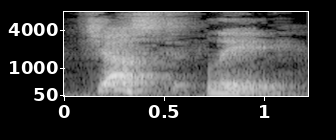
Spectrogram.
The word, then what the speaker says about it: justly: Justly. You have the T sound.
